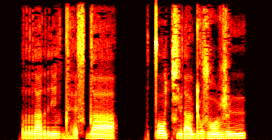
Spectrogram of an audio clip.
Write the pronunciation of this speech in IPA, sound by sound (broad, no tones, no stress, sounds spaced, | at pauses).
r a r i l dʱ ɛ s d a | t̪ ɔ t͡ɕ ɨ ɾ a ɖ o z ɔ̃ ʐ ɨ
